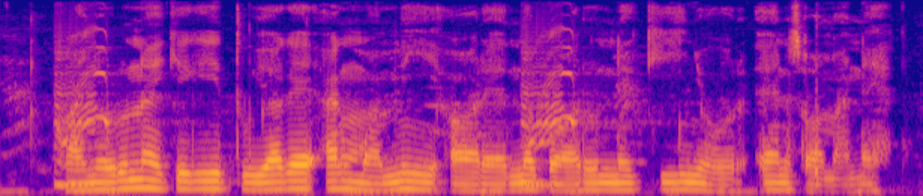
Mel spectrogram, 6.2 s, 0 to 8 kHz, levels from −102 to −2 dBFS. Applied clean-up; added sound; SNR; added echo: none; Musical instrument; 14 dB; none.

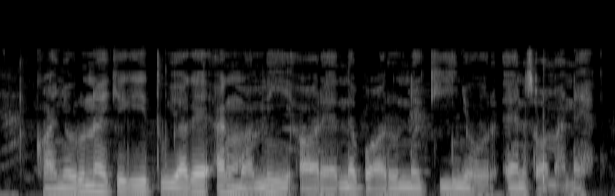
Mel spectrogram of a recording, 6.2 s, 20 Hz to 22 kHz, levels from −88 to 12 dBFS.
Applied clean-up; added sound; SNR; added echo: none; none; none; none.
